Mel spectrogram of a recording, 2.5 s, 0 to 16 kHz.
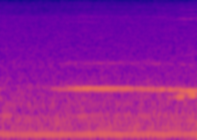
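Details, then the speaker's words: Porsche 928 Bosch K-Jetronic fuel system under test, fuel pump jumped and no injectors fitted: steady low hum with a thin whine rising slightly near the end as the pump runs under load; normal fuel pump operation. "i can hear the fuel pump getting tired so i think it's got pressure yeah okay okay so you can hear the fuel pump under load"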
